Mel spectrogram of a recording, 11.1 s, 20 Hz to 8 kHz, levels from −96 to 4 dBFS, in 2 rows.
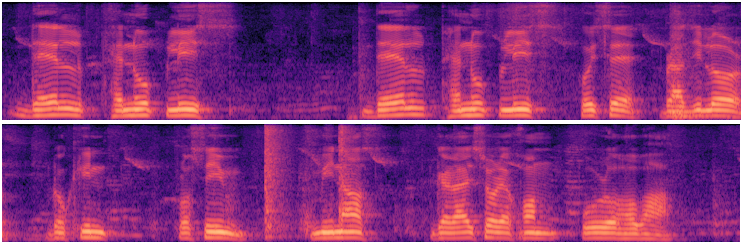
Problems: constant background noise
